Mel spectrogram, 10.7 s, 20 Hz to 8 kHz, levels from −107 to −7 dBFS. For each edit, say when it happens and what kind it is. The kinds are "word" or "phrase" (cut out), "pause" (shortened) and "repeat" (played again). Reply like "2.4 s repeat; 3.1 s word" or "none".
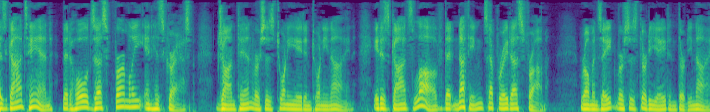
7.3 s word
